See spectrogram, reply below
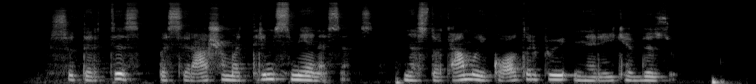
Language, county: Lithuanian, Vilnius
